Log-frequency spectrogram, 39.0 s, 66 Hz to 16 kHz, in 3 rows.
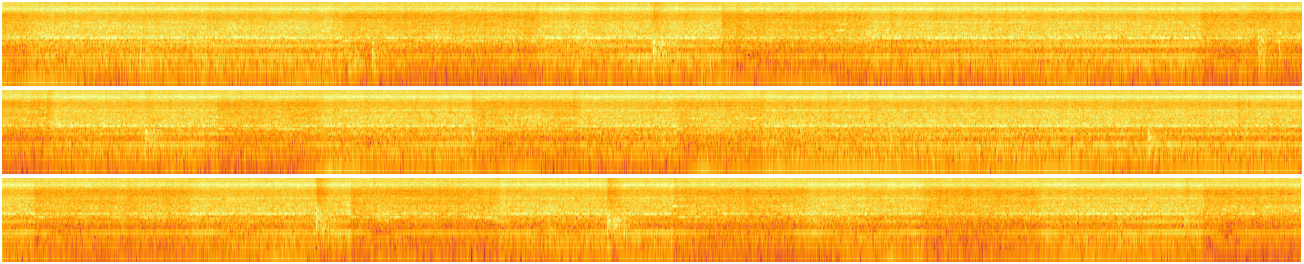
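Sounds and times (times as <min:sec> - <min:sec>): sawmill saw cutting a log: 0:00.0 - 0:38.9
sharp knocks: 0:32.0 - 0:32.4.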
